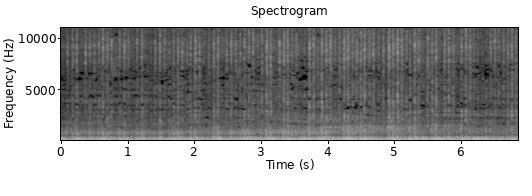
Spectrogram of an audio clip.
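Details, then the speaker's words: 1990 Harley-Davidson Fatboy Evo carbureted V-twin after carburetor cleaning fixed a no-start (fuel not reaching jets): loping low idle, steady without stumbles; idling fine. "ใส่เสร็จก็เลยเอามาเทสเขาโอ้ยเดินเบาสังเคราะห์คันนี้fatboyEvoตัวปลาเหลืองตัวหัวเหลืองม.คตัวเทสให้เรียบร้อยติดเหมือนเดิมดังเดิม"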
